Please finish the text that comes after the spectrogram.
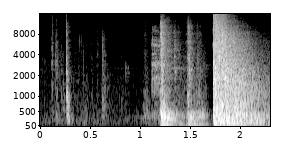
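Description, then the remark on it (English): Light metallic clicks and handling noises, then two sharp thumps and a loud, booming launch of a mortar round from a metal tube set on a tripod, fired by Marines in training, that roars on and fades slowly. No talking. “Recently, we watched some Marines train, launching them out of metal tubes set on tripods.”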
